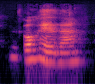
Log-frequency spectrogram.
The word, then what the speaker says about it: Ojeda: Is that how you pronounce it? Ojeda. Ojeda. Okay, of course, it's in Spanish.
